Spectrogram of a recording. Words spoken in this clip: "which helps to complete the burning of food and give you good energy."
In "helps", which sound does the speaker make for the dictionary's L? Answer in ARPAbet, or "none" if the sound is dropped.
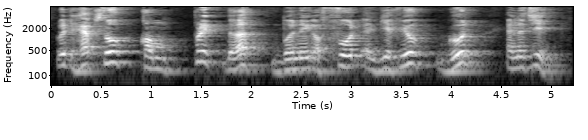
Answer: none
